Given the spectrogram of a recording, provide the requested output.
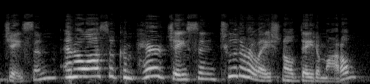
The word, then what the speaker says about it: JSON: talking about its pronunciation some people call it Jason and some call it Json I did a little bit of investigation and discovered that the original developer of Jason calls it Jason so I'll do that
